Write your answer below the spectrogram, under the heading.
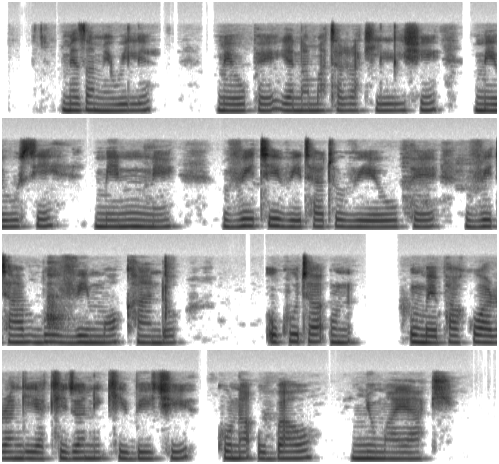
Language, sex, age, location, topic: Swahili, female, 18-24, Mombasa, education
